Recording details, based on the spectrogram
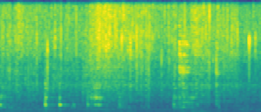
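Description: Pimentos and garlic fry in olive and sesame oil in a pot, giving a continuous crackling sizzle with sharp pops and stirring scrapes, close and fairly loud, with no talking.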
